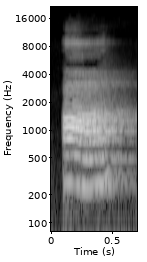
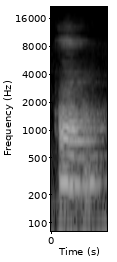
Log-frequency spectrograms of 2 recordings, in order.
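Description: First: The vowel is said at normal volume. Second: The vowel is said quietly, with voice.

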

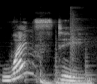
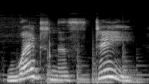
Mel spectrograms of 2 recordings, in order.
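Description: First: The word is said in two syllables, Wenz-day. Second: The word is said in three syllables, Wed-nes-day. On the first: The speaker calls it right. "the correct pronunciation for this day of the week is ... Wednesday" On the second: The speaker calls it wrong. "I used to pronounce it as Wednesday. ... Wed plus ness plus day"

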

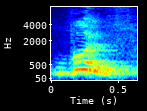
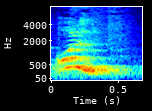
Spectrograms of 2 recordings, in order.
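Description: First: The word begins with a clear w sound. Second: The word begins with a plain vowel sound. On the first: The speaker calls it right. "whereas it is wolf" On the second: The speaker calls it wrong. "Similarly, it becomes wolf"

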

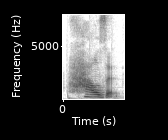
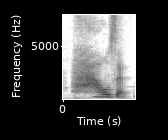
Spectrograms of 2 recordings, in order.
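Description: First: The two words are linked together. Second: The same.

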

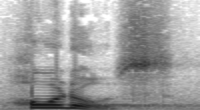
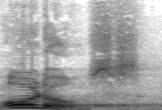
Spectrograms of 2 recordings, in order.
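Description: First: The word begins with an h sound. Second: The word begins directly with a vowel. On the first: "Because it is a rough breathing mark, it becomes hodos" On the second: "Otherwise it will be odos"

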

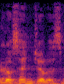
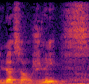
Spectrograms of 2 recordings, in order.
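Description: First: The name is said with its usual pronunciation. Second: The name is reshaped to sound like French words. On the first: The place name is taken as a foreign name. "ne disent pas Los Angeles" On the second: The place name is given a joking meaning. "de façon plaisante et un peu sotte, ne disent pas Los Angeles, mais Los Angeles"

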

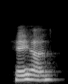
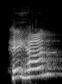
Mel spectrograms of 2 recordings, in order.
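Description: First: It is said flatly, with little enthusiasm. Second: It is said livelier, with more enthusiasm.

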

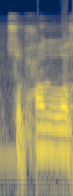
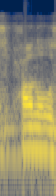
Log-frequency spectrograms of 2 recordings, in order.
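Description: First: The phrase is said slowly with every sound clear. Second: The phrase is rushed and its sounds are slurred. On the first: The speaker calls it right. "Subhanallah demeleri gerekirken" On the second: The speaker calls it wrong. "gayri sahih bir şekilde, bozuk bir şekilde"

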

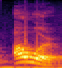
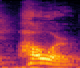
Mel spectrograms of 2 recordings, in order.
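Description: First: The word starts with a vowel, no h. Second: The word starts with an audible h sound. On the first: The speaker calls it right. "أنا بقول hour" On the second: The speaker calls it wrong. "ما قلتش hour"

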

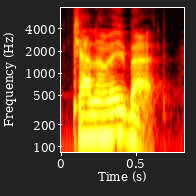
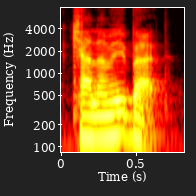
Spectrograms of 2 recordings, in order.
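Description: The two takes are said the same way.

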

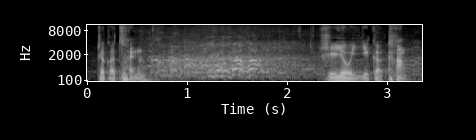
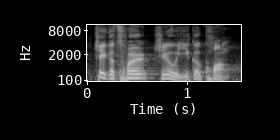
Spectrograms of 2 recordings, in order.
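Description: First: It is said with a heavy regional accent. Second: It is said in standard Mandarin pronunciation. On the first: The listeners misheard it as a different sentence. The speaker calls it wrong. "他阴森的声音从片子里传出来" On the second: The intended meaning is clear. The speaker calls it right. "最后一翻译过来是"

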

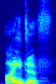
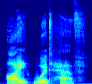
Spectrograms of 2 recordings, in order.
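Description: First: The phrase is reduced to 'I'd've' with a final v. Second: The phrase is said in full with all three words. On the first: "But we can reduce it even more" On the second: "How do you reduce this?"

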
